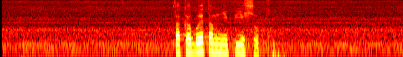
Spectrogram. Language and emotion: Russian, neutral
